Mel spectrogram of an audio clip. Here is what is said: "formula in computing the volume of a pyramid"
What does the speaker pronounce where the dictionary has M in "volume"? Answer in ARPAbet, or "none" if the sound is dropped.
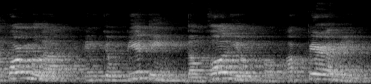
M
